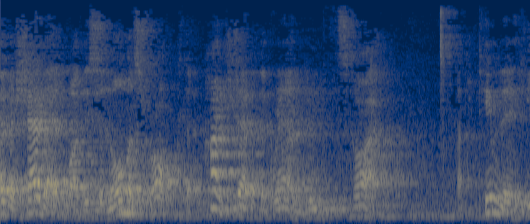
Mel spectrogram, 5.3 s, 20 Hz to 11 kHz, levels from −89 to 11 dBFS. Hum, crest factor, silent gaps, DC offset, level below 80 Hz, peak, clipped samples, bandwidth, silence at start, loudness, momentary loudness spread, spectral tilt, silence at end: none; 18 dB; none; under 0.1%; -82 dBFS; -14 dBFS; under 0.1%; 10.5 kHz; 0 s; -33 LUFS; 17 LU; -5 dB/octave; 0 s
